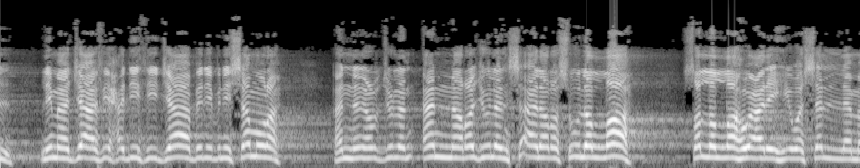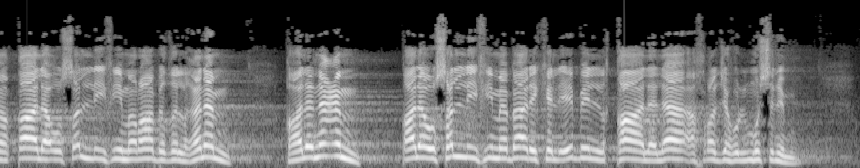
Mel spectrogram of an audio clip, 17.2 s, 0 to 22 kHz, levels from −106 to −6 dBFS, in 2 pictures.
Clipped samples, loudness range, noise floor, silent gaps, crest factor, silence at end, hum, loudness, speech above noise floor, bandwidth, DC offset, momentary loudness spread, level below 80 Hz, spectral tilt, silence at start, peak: under 0.1%; 3 LU; -46 dBFS; none; 16 dB; 0.6 s; none; -16 LUFS; 31 dB; 14.5 kHz; under 0.1%; 8 LU; -58 dBFS; -4 dB/octave; 0 s; 0 dBFS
